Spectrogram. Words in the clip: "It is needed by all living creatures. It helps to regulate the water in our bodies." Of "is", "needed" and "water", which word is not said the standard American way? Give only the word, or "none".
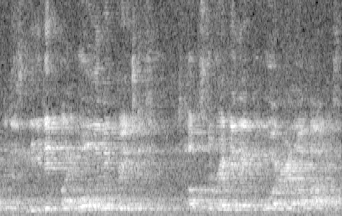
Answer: none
